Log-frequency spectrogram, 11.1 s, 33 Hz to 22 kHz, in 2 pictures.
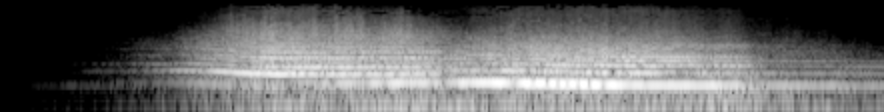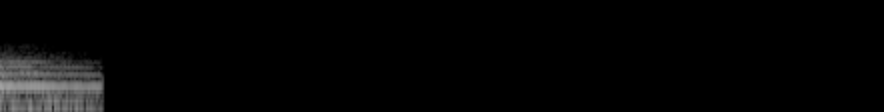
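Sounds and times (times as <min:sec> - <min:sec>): car engine: 0:00.3 - 0:06.2.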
